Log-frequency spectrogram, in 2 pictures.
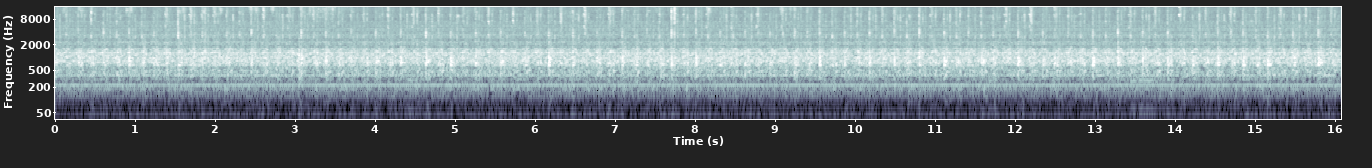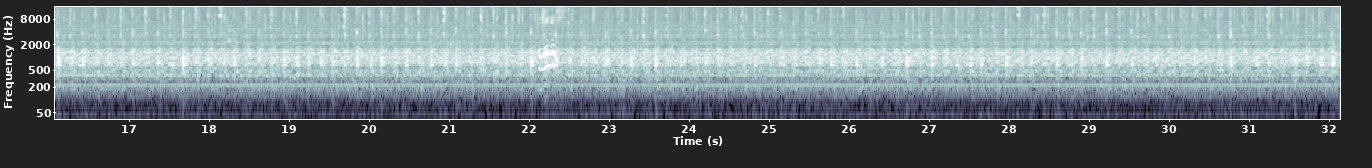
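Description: Motorized treadmill running steadily at walking pace: a motor hum with regular footfalls on the belt. A brief, louder rising sound comes about two-thirds of the way through.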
